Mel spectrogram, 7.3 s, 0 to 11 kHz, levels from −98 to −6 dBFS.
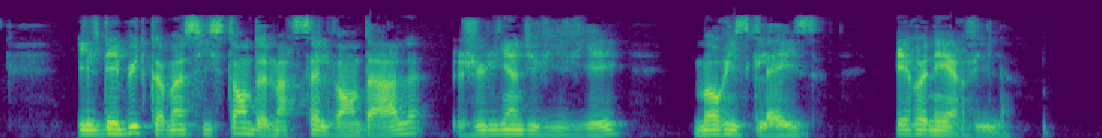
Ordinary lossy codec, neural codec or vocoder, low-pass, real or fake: AAC, 64 kbps; none; 7.2 kHz; real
